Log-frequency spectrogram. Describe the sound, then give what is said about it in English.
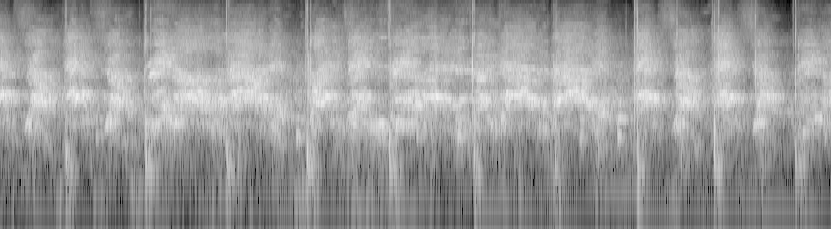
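A large protest crowd in Australia demanding more action on climate change shouts and chants in a loud, continuous roar, punctuated by sharp percussive hits, like claps or drumbeats, that land every second or so. “Many people in this crowd are pointing to a government commission”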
